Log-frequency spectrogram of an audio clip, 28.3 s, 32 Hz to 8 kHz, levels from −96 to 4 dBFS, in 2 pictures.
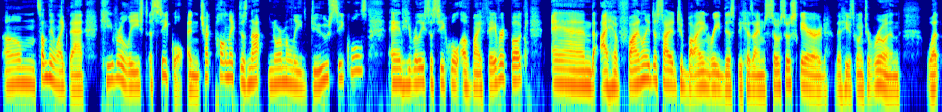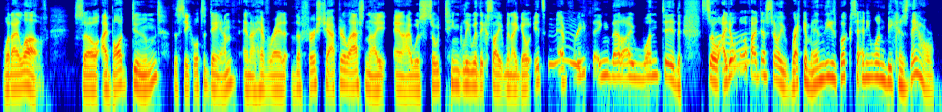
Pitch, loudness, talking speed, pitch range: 125 Hz, -23 LUFS, 200 wpm, 105-150 Hz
